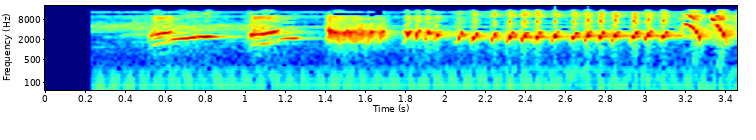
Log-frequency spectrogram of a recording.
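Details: White-rumped shama song played to anger rival birds: a few sliding whistled phrases, then a fast, even run of about twenty sharp repeated notes, ending in high rising whistles.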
